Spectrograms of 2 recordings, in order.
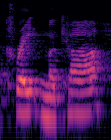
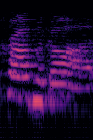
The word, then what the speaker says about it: Krav Maga: I hate to disillusion you, but a belt in this crate macaw is really only good for about one thing, and that's holding up my trousers after Thanksgiving dinner. No, it's pronounced Krav Maga, not...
